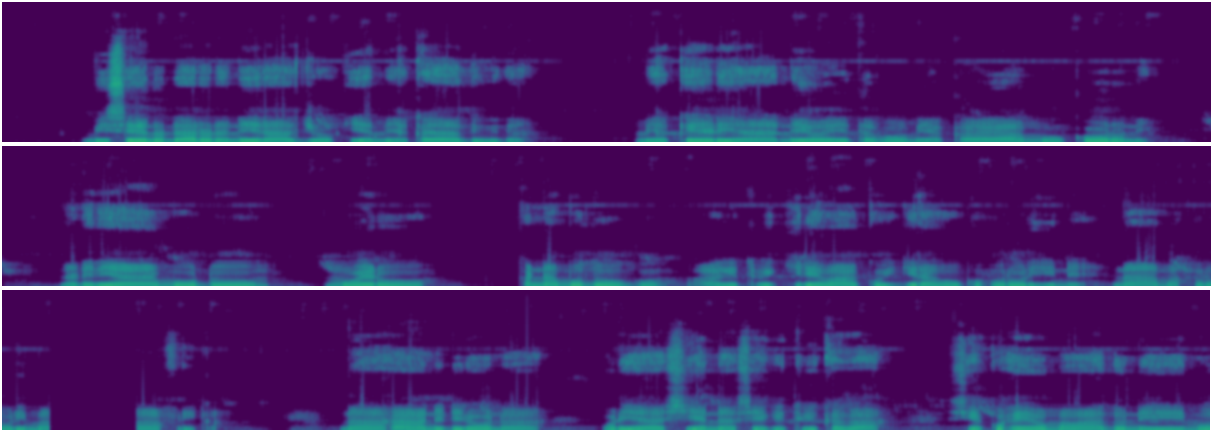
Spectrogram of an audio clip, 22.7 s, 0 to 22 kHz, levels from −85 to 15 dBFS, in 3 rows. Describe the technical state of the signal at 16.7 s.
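At 16.7 s the speech is in a time-compressed catch-up, which runs from 15.96 s to 18.96 s. The player is draining a backlog left by a stall. It removes small slices of the signal and cross-fades across each join. Pitch stays normal, but delivery plays about 1.15 times faster than normal. The speech sounds hurried.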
